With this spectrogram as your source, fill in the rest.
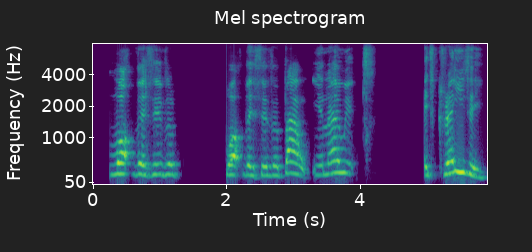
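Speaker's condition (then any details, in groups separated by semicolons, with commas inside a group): Cerebral palsy; lifelong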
